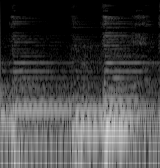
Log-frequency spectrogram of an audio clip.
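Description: Acoustic guitar strummed, a few chords ringing on with no singing over them.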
